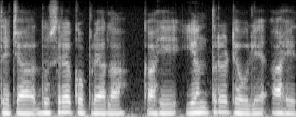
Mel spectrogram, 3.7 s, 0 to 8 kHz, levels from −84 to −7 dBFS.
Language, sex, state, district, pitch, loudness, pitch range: Marathi, male, Maharashtra, Mumbai Suburban, 115 Hz, -16 LUFS, 110-120 Hz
